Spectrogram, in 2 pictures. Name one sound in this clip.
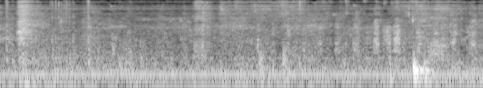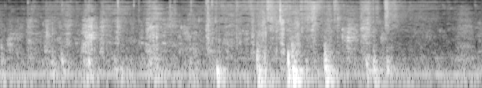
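Dogs scuffle and tumble together, with soft thumps and bumps.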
